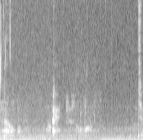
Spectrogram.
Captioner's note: whispering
